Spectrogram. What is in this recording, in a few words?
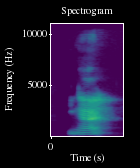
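"ingat", Malay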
